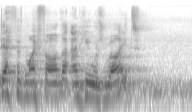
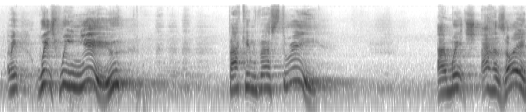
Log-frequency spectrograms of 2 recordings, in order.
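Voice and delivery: higher, louder, slow sarcastic disbelief; exasperated; 6 semitones higher, 5 dB louder, slower than usual. Real, not acted. Preacher mocking the futile army losses, exasperated. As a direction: stretch each phrase as if the point is absurd.

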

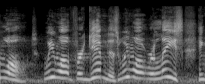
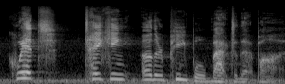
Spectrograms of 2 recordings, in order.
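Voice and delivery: much softer, pleading; soft earnest plea; 4 semitones lower, 11 dB quieter than usual. Real, not acted. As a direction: drop to a quiet appeal to the church.

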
